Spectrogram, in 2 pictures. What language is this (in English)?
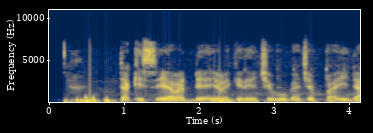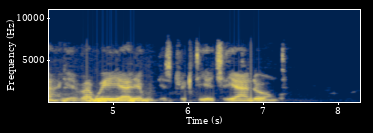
Ganda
